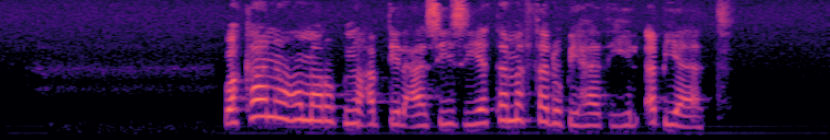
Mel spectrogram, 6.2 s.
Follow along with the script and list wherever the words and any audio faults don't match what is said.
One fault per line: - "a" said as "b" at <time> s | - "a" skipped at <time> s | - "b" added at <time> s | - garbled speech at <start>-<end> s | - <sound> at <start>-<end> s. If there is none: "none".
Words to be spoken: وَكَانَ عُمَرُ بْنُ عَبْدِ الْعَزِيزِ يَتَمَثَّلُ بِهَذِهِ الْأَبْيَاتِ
none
